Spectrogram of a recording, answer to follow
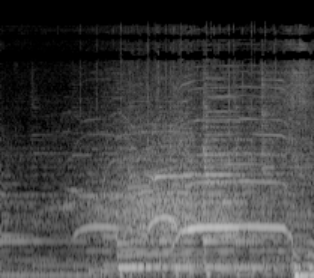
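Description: A quiet break in a live acoustic guitar song, with rising and falling whoops from the crowd and a long held voice note in the second half. The song's full low end comes back in at the very end.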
